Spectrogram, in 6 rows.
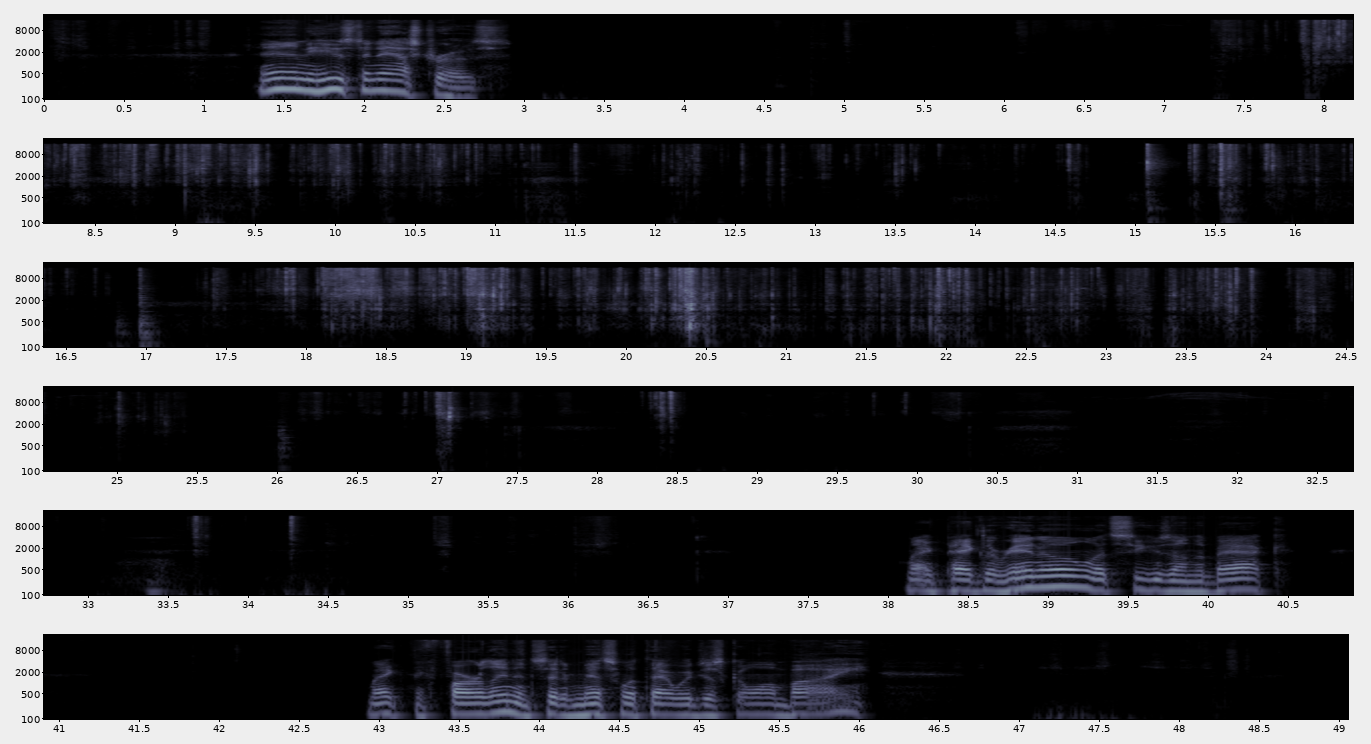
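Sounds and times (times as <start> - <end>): foil wrapper crinkling and tearing: 7.4 - 25.5, 26.8 - 27.5, 28.3 - 28.6
cards rustling and clicking: 7.4 - 27.6.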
